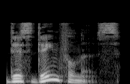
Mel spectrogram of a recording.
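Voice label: "disdainfulness", British English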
